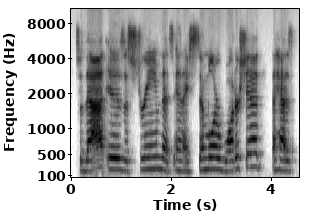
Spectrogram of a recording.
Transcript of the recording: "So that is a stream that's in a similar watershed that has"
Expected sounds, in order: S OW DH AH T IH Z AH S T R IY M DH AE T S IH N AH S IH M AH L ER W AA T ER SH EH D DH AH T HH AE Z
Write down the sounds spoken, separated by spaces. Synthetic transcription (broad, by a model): S OW DH AH T IH Z AH S T R IY M DH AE T S IH N AH S IH M L ER W AA T ER SH EH D DH AH T HH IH Z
